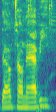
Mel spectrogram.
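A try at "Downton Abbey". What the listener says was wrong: I'm not, and it's pronounced Downton, not downtown. It's Downton.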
